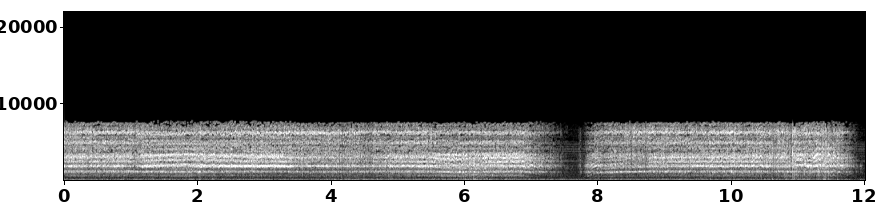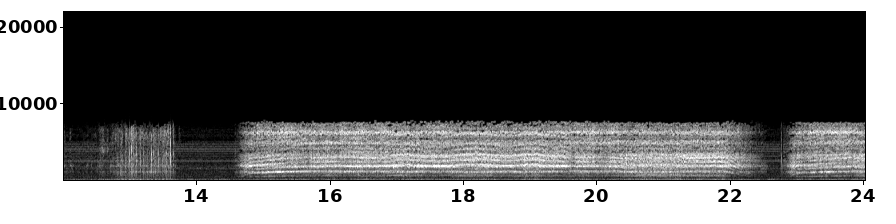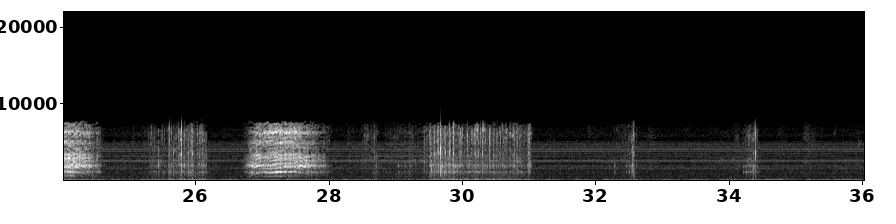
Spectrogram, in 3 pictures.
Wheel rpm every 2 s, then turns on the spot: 160, 160, 160, 80, 150, 140, 10, 90, 160, 160, 150, 90, 30, 60, 10, 10, 0, 0.
12-14 24-26 28-32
